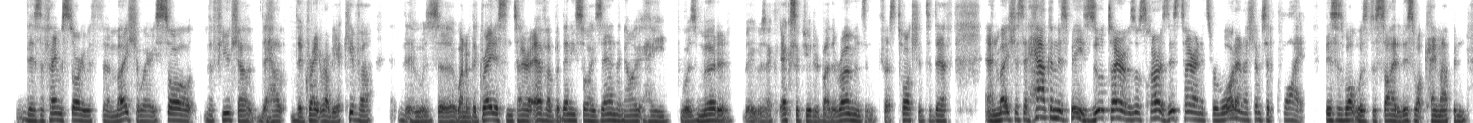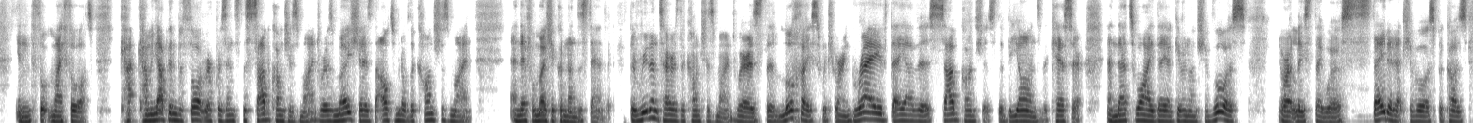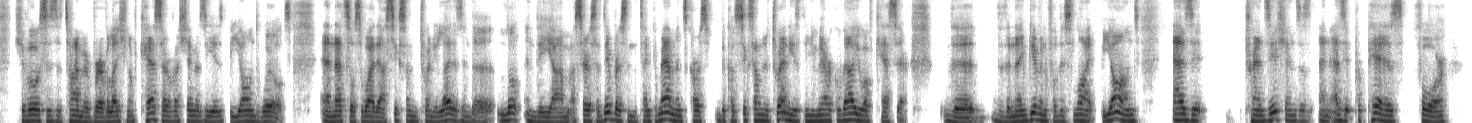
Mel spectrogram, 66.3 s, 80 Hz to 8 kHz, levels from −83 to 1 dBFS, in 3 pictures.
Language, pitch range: English, 125-145 Hz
